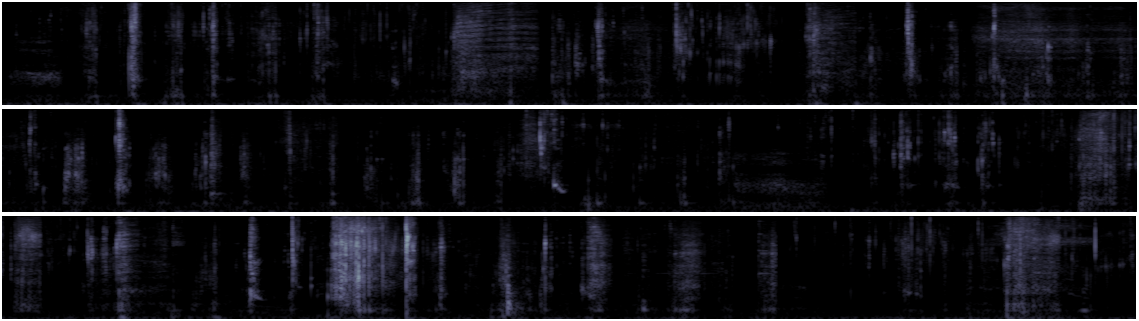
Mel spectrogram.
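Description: Close-miked chewing and crunching as large red prawns are eaten, a dense run of wet mouth clicks and crackles. The loudest crunching comes about thirteen seconds in.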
